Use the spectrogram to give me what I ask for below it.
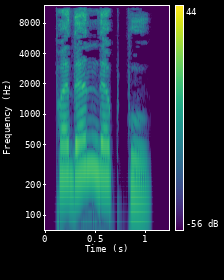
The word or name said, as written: ಪದಂದಪ್ಪು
